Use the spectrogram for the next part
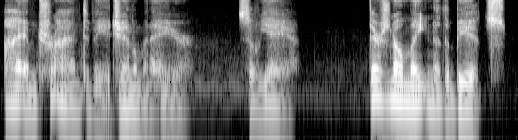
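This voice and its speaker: Man playing Gavin, gravelly low-voiced flirty werewolf. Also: lively intonation, normal speed, no room sound, full character voice. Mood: playfully flustered. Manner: teasing, informal, conversational. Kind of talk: roleplay audio drama, one side of a dialogue.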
